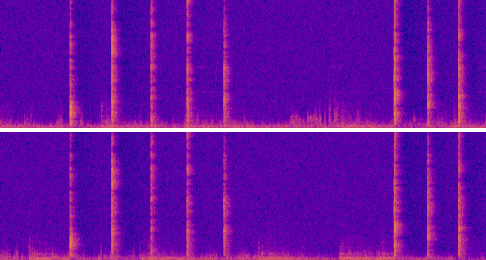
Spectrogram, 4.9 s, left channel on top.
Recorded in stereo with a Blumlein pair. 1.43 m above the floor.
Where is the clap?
5° left, 2 m.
